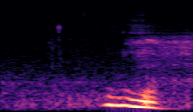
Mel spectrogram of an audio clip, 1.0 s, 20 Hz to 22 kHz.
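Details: A young northern white-faced owl, born 15–17 December 2012, gives one short, mellow note that slides downward over about a quarter second, in a quiet room.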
